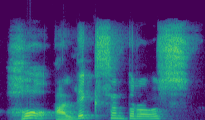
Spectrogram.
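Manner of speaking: declamado alto e lento; leitura em voz alta. Shown as a demonstration. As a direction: proclame o nome para a turma. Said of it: "reads Greek aloud for class". (o professor lê o grego à turma, alto e lento)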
